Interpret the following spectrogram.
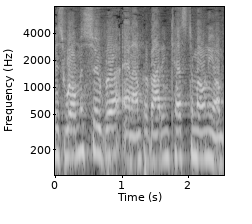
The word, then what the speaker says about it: Subra: My name is Wilma Subra, and I'm providing testimony on behalf of Super Company, Louisiana Environmental Action Network, and the Lower Mississippi River Keeper.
